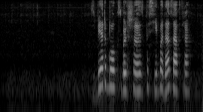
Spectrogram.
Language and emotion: Russian, positive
